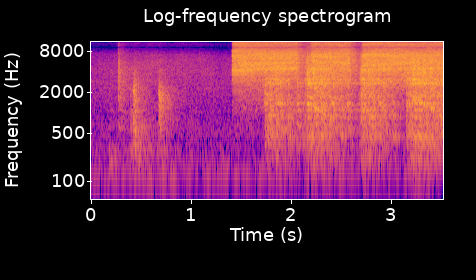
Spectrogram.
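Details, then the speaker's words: Paint sprayer with a good tip run at lower pressure for less overspray: steady, even hiss with no spitting, pulsing or surging; clean, normal low-pressure spray. "lower pressure equals less overspray you want to be able to spray a consistent uh coat with the lowest possible pressure"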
